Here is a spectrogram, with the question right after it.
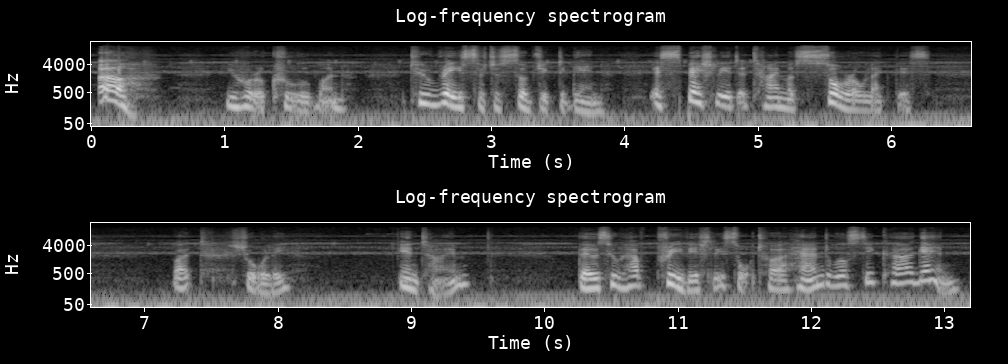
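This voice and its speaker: A woman playing a proud, haughty mother in an old-style radio drama, sharp-tongued and quick to take offense. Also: fairly low pitch, big pitch swings, slight background noise. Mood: bitter. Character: proud middle-aged mother, haughty village lady.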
